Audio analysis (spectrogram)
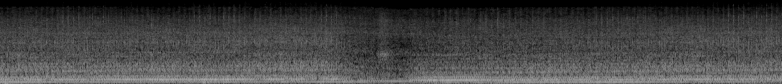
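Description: A truck engine in American Truck Simulator drones steadily while climbing a hill at low speed, its pitch dipping briefly midway as a gear change goes through before the hum settles again.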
